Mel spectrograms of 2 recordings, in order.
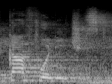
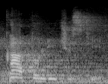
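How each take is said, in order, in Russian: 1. Слово произносится со звуком ф. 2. Слово произносится со звуком т. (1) "в восточном произношении" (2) "в западном произношении"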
